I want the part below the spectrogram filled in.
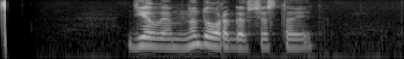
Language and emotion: Russian, neutral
